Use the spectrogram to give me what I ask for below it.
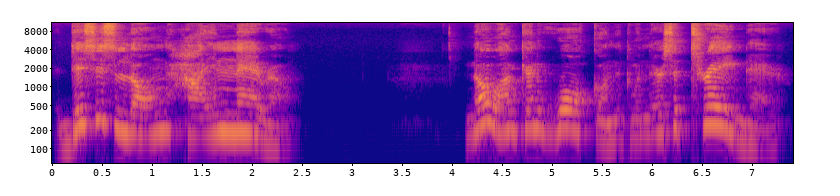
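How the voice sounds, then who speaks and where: An unhurried narrator reads a railway storybook aloud. The pitch moves with lively expression. The voice echoes in a roomy space. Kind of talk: storybook reading.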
